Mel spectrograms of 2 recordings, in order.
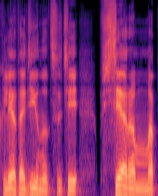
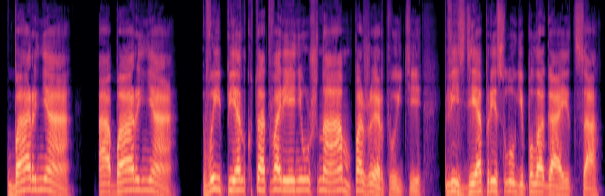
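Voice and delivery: wheedling cook; 8 semitones higher, 4 dB louder than usual. A narrator's reading. Cook begging for jam froth from the doorway, wheedling. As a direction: coax the mistress in a singsong call.

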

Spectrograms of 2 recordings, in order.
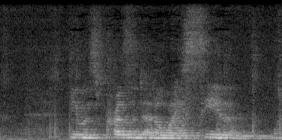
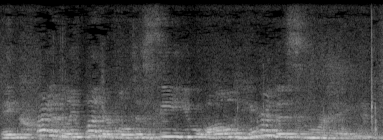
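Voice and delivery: ordinary talk, nothing marked

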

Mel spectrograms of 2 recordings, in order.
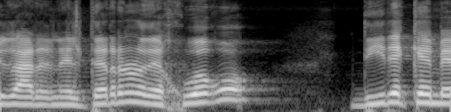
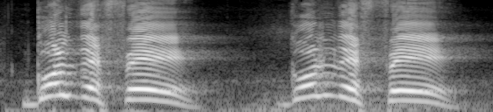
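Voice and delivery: loud, slow, raised chant-like call; fervent cry; 4 semitones higher, 7 dB louder, much slower than usual. Real, not acted. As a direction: stretch it out like a rallying cry. Urging a goal in game.

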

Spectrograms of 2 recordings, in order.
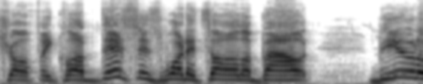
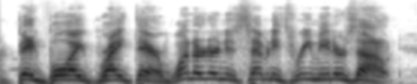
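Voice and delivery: usual speaking voice

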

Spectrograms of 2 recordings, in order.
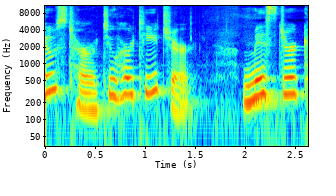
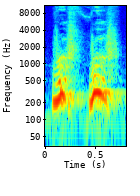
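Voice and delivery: playful woof; 3 semitones higher than usual. Pretend. Imitates dog bark.

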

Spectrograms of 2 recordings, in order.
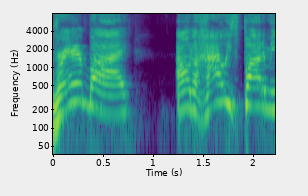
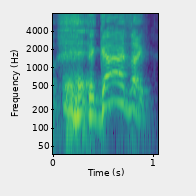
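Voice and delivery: ordinary talk, nothing marked

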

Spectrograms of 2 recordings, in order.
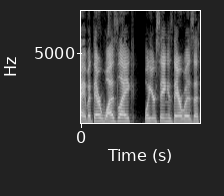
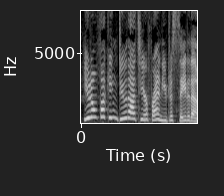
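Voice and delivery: indignant, pitched way up; furious; 12 semitones higher than usual. Real, not acted. Listener fuming about the friend who vanished, pitched high. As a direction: vent real outrage at the friend. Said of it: "now I'm just furious at Evelyn".

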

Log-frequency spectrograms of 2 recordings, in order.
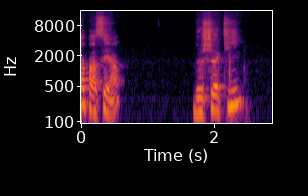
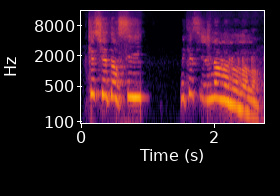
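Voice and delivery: aiguë et insistante, plus forte; la femme qui presse de questions; voix de la femme; 10 semitones higher, 4 dB louder than usual. Acted. La femme inquiète l'interroge. (voix de femme aiguë et pressante)

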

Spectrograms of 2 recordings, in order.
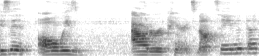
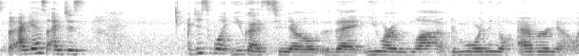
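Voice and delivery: ordinary talk, nothing marked

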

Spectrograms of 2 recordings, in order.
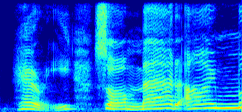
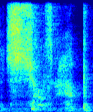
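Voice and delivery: voiceless, cutting hiss. A narrator's reading. Teacher silencing the babbling caretaker, a sharp hiss. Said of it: "Snape hissed to Filch".

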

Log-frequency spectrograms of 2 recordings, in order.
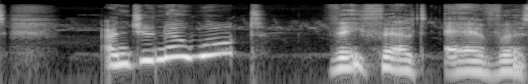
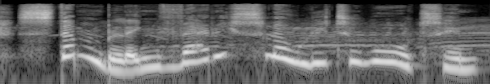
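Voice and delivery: usual speaking voice

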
